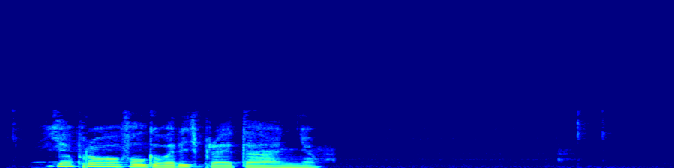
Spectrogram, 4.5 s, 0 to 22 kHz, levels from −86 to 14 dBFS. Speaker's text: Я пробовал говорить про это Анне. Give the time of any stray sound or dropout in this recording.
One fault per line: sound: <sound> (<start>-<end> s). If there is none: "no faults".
no faults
